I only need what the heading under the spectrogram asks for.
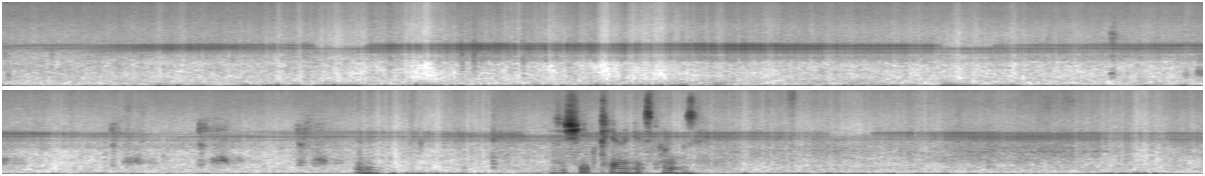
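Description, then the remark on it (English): A male nightjar churrs in a long, unbroken mechanical trill that holds a steady pitch throughout, over a low rumbling background, with a few brief sharper calls breaking in near the end. “So it's the male who chirs.”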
